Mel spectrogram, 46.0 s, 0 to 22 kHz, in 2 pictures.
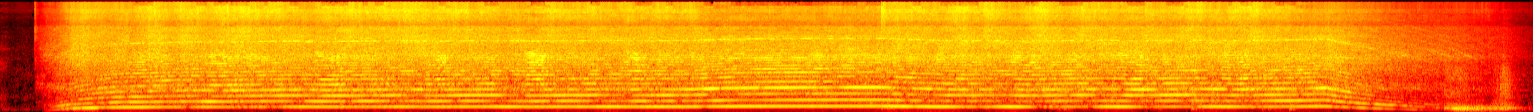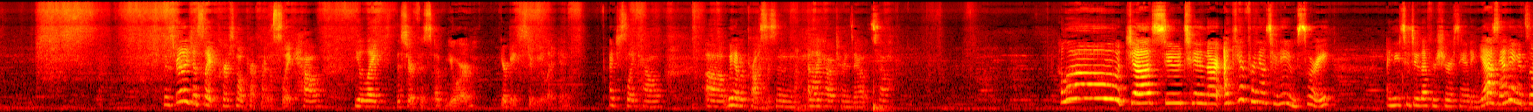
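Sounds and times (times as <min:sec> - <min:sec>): electric sander running: 0:00.6 - 0:22.9
sander winding down: 0:00.6 - 0:22.9.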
